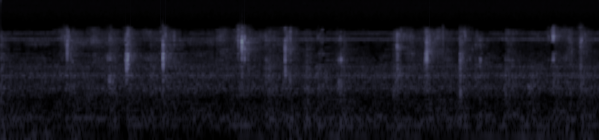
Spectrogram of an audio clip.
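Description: Close-miked eating of roast duck: chewing, and crispy skin and meat being torn apart by hand, heard as scattered sharp crackles and wet clicks.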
